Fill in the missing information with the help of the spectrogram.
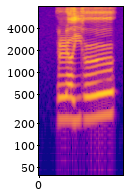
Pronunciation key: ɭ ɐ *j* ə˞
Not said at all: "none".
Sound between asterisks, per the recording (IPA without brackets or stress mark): j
